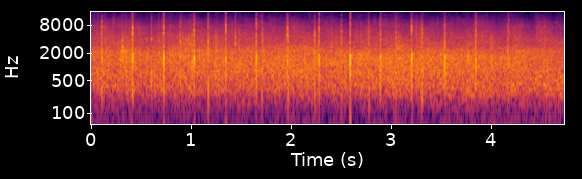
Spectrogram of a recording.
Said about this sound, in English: Could we please give him a round of applause?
